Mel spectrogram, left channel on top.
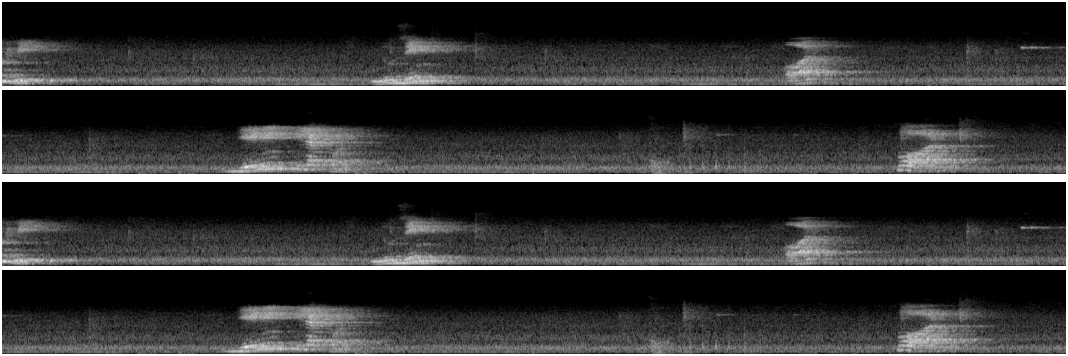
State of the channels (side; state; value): both; identical; correlation 1.00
